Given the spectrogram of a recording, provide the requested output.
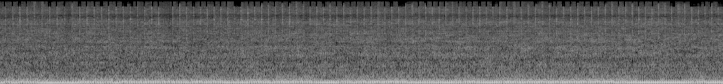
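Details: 1965 Mercury Comet Caliente, not run in 10 years, with a carburetor dripping fuel; low, heavy, lumpy idle from ignition timing too retarded.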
